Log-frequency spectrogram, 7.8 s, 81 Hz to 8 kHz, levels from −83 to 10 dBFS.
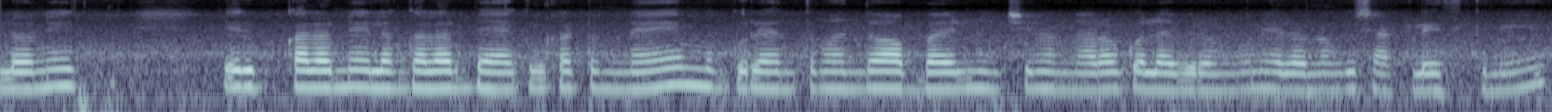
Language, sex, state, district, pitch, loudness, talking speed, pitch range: Telugu, female, Andhra Pradesh, Srikakulam, 215 Hz, -17 LUFS, 155 wpm, 205-220 Hz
